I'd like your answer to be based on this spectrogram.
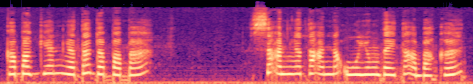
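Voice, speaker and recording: A woman's voice: extremely high pitch, fairly even intonation, unhurried, fairly bright tone. A woman playing a curious, trusting young village child in a radio drama, childlike and inquisitive. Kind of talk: Ilocano radio drama acting.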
